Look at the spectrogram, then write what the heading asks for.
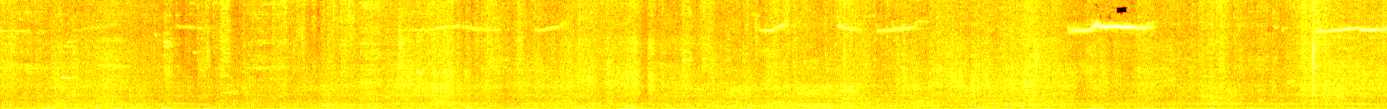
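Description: Freight train of covered hopper cars rolling steadily past, a continuous rumble and clatter of steel wheels on the rails.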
